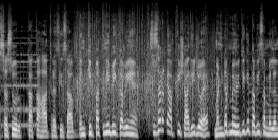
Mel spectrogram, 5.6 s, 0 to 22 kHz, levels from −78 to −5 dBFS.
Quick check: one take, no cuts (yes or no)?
no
